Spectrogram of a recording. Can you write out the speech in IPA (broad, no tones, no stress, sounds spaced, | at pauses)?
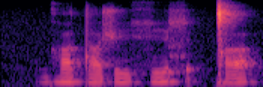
ɡʱ ɐ t ɐ ʃ i x i ɬ ḛ t ǀ ɐ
